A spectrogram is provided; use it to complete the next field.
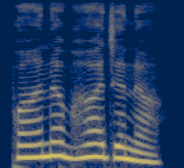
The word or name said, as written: ಪಾನಭಾಜನ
